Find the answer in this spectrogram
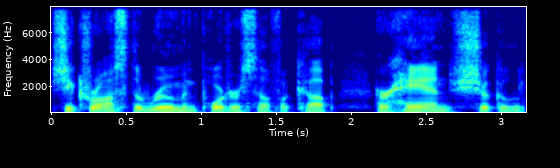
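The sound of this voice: The intonation is lively, delivered in an unforced reading voice.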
